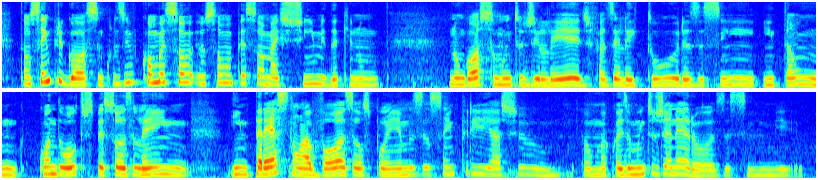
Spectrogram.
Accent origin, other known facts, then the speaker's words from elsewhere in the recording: Minas Gerais, Brazil; eu sou de, de Minas Gerais, que Sim. é o estado de, do Carlos Drummond de Andrade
